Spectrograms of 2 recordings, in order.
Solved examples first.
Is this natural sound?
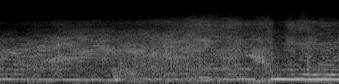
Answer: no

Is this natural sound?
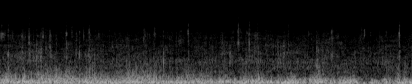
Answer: no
